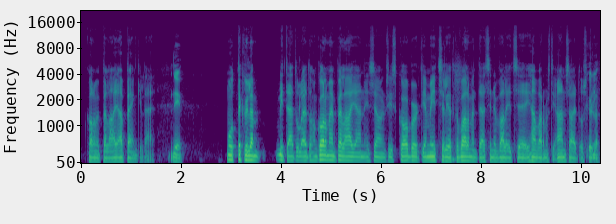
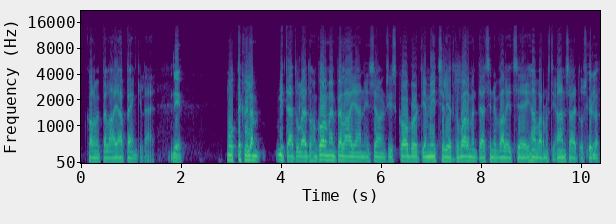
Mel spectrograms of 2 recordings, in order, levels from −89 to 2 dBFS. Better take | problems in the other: first | distortion; slight; 3% of the sound clipped

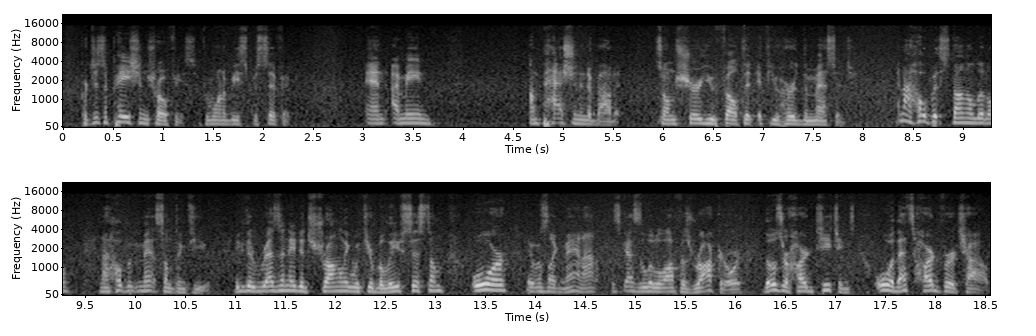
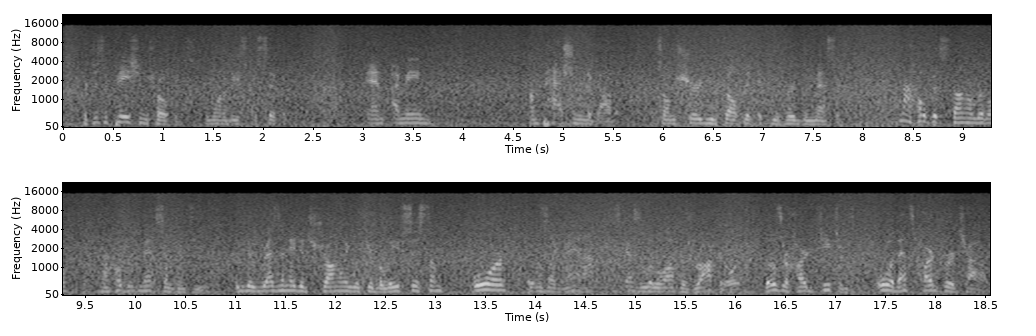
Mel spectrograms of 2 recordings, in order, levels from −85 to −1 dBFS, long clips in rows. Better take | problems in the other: first | hiss; loud; throughout; 3 dB below the speech; faint in the first

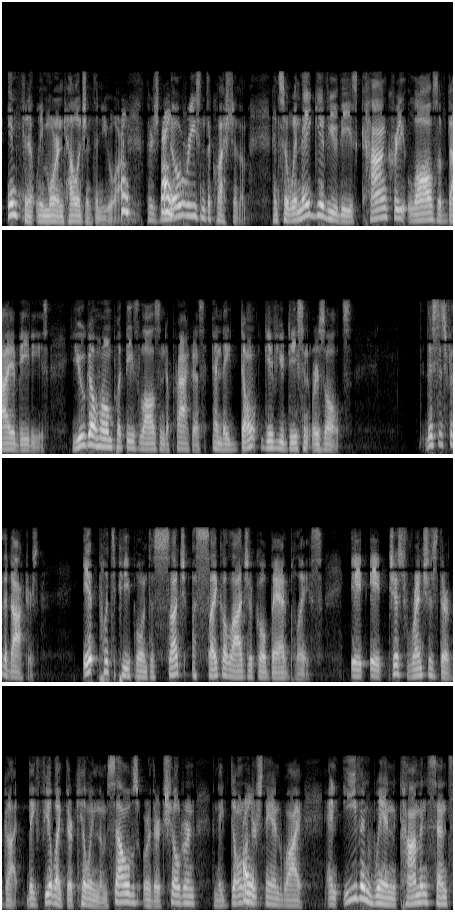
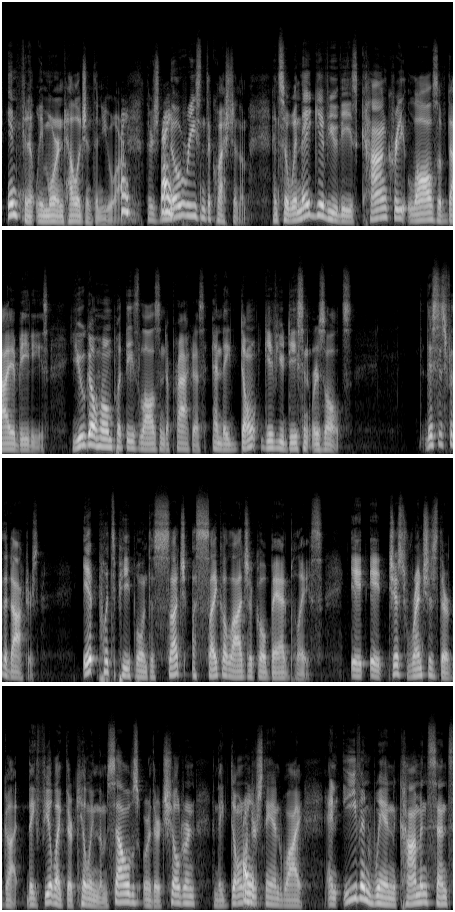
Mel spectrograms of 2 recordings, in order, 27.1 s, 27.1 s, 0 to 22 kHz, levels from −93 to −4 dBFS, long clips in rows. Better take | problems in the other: second | garbled, watery; badly; nothing above 6 kHz

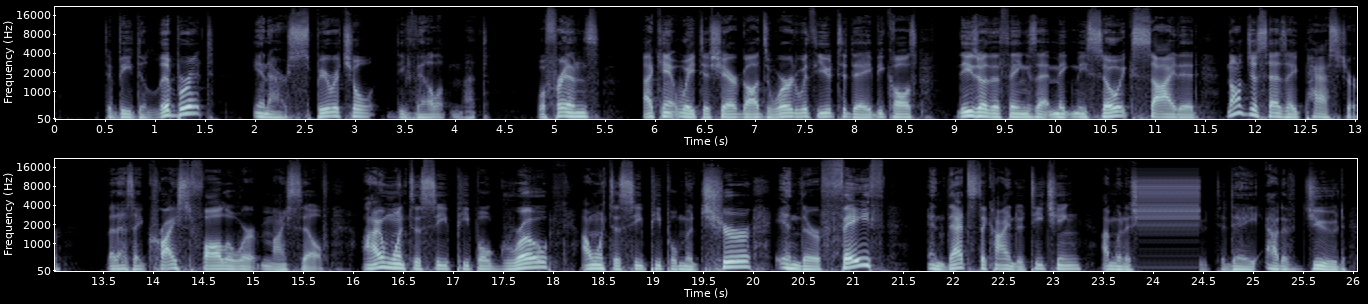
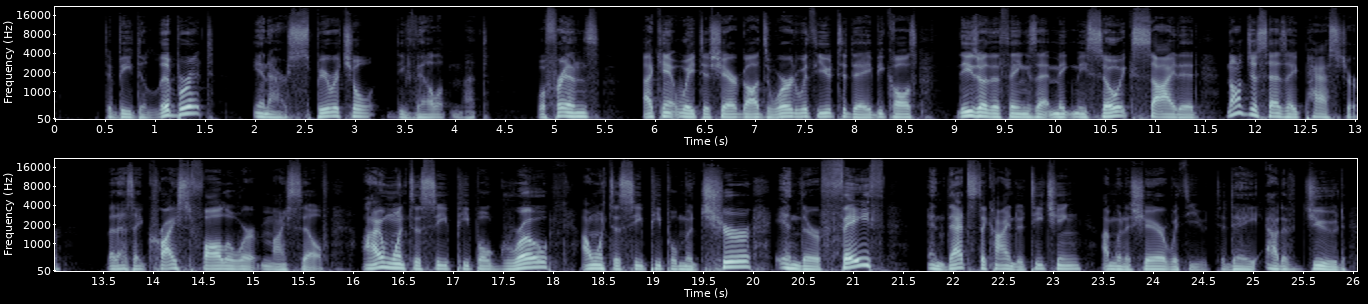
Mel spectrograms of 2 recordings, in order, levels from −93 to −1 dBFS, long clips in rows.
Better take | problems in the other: second | audio freezing; at 24 s for 0.5 s

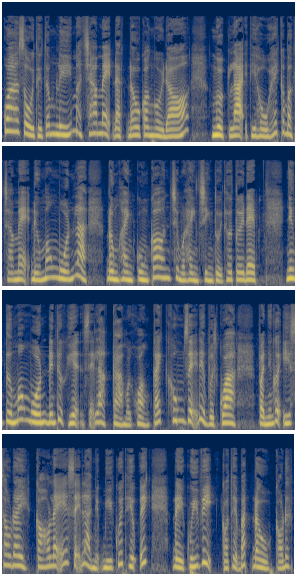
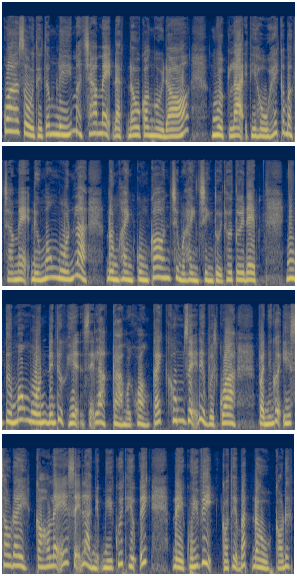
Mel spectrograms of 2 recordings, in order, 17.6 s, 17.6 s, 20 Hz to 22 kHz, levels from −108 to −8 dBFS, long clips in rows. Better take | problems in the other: first | distortion; slight; 10 dB below the speech

